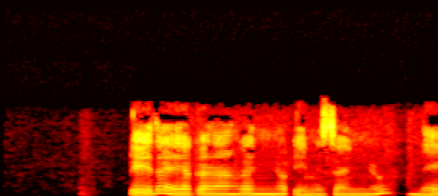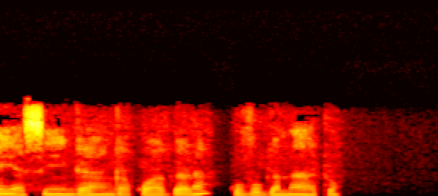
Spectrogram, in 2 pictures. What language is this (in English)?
Ganda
